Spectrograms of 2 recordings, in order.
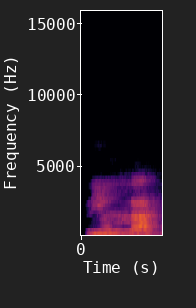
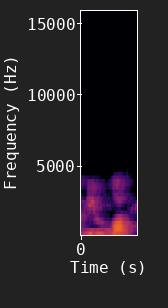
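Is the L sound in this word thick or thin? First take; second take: thin; thick. First: The L is light and thin. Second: The L is dark and thick. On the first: The speaker calls it right. "ketika dia kasroh lah lah ya lillah" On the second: The speaker calls it wrong. "itu bukan lillah ya"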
